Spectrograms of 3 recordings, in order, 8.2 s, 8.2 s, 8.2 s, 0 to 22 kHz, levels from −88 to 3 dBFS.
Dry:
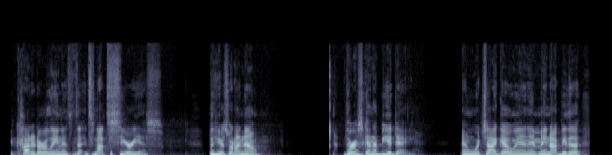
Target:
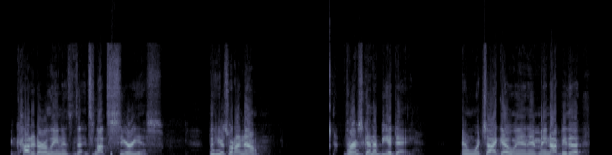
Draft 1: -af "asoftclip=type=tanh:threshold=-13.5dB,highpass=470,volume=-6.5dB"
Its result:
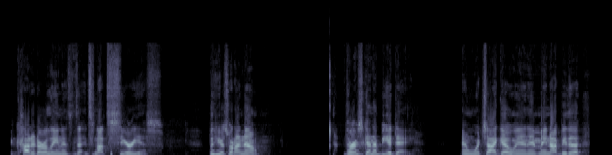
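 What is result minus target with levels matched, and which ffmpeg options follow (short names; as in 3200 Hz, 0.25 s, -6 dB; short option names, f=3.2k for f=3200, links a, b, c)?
soft clip: distortion -9 dB
-af "asoftclip=type=tanh:threshold=-20.5dB,highpass=470,volume=-6.5dB"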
